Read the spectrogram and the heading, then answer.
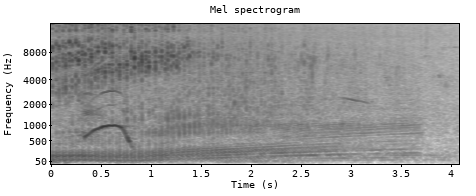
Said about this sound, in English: And then right as the motorcycle pulled up to my house, he asked me out.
